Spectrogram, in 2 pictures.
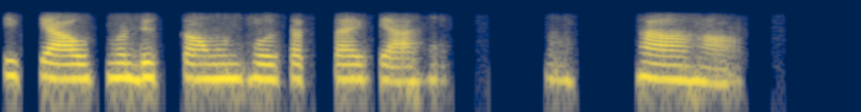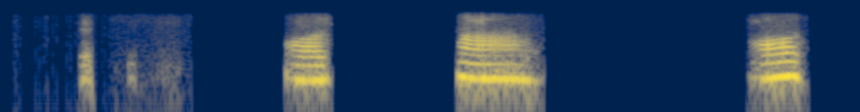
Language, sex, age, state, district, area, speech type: Urdu, female, 45-60, Uttar Pradesh, Rampur, urban, conversation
